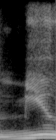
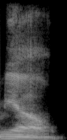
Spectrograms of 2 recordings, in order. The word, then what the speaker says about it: mu: This is one, the mu here. It's spelled MU or mu. Try that again. Mu, not meow, mu.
